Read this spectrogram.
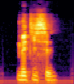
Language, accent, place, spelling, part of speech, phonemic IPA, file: French, France, Lyon, métisser, verb, /me.ti.se/, LL-Q150 (fra)-métisser.wav
- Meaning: 1. to mix 2. to cross, crossbreed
